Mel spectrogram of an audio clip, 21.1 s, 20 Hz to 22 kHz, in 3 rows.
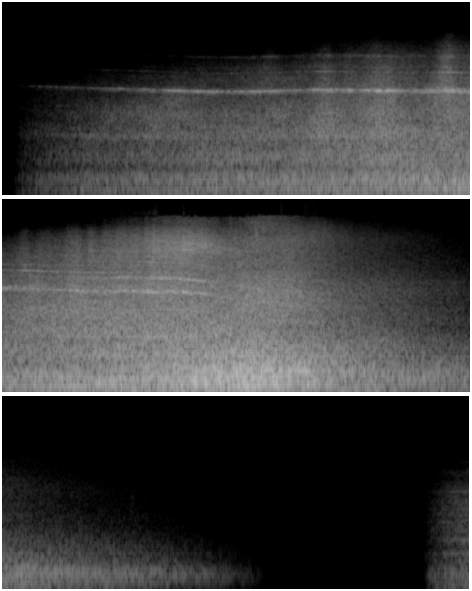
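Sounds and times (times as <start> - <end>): airplane flyby engine rushing: 1.0 - 16.9, 20.5 - 21.0.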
